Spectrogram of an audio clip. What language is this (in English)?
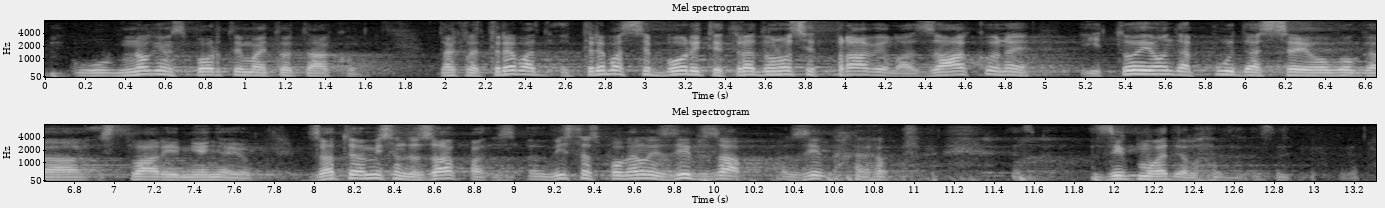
Croatian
